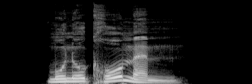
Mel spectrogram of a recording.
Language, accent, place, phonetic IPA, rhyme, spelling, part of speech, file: German, Germany, Berlin, [monoˈkʁoːməm], -oːməm, monochromem, adjective, De-monochromem.ogg
- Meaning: strong dative masculine/neuter singular of monochrom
